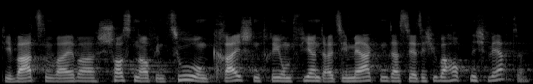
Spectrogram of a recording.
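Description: A man's voice: a little high, steady tone, a little fast, fairly bright tone, long reverb tail. A man reading a story aloud with dramatic emphasis during a talk.

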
